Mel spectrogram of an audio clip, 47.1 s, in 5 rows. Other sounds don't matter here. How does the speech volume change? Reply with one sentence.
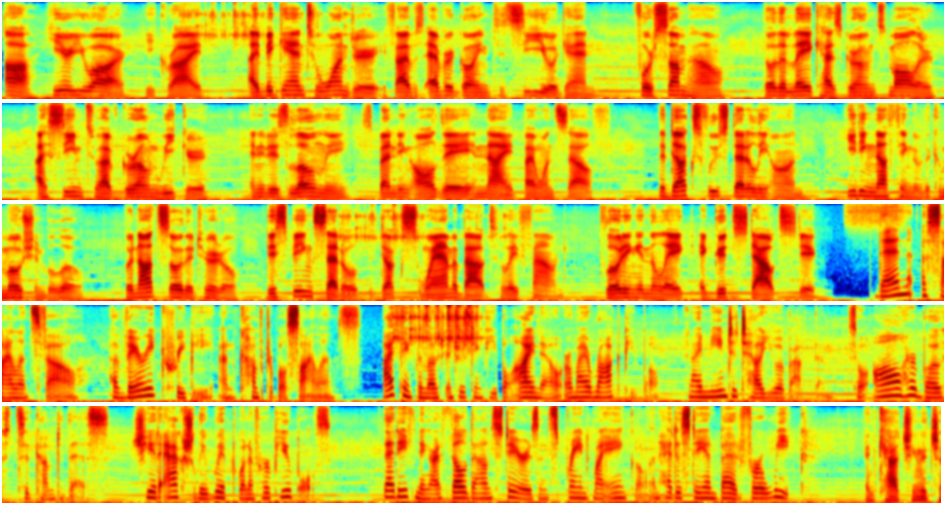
The loudness of the talking stays about the same.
